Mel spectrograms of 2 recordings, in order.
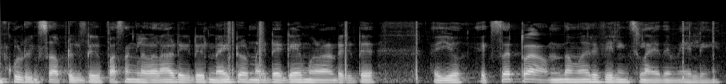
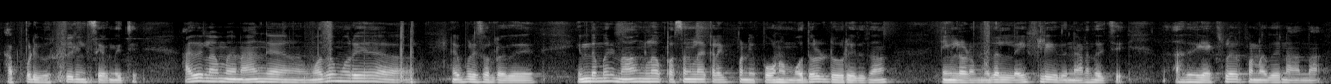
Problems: none marked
